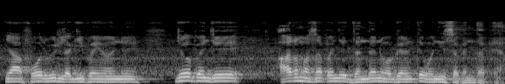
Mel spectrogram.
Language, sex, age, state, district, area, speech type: Sindhi, male, 45-60, Gujarat, Surat, urban, spontaneous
